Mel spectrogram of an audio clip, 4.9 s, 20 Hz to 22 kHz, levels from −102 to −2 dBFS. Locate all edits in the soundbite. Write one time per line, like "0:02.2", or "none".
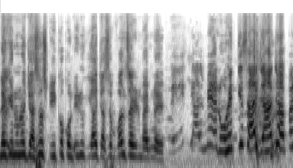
none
